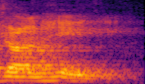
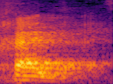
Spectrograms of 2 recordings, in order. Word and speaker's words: Haggai: It's not pronounced John Hagee. No se pronuncia Juan Hagee, It's pronounced Haggai.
